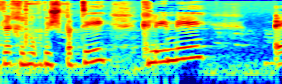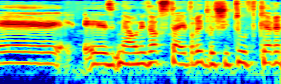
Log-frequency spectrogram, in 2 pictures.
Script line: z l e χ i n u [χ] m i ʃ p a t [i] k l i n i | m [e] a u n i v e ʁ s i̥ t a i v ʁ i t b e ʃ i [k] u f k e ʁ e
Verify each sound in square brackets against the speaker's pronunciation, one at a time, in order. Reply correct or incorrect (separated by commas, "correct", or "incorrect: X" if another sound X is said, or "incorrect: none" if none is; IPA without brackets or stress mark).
correct, correct, correct, incorrect: t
